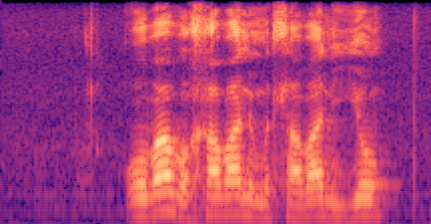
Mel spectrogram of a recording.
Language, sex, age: Northern Sotho, male, 24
